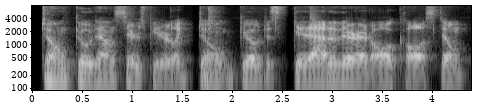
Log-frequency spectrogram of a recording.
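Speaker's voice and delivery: ordinary delivery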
